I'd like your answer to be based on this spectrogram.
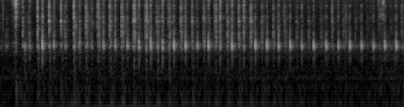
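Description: Rapid, evenly spaced keystrokes on a computer keyboard, from repeated Shift and arrow key presses, tapping in a steady rhythm close to the microphone for several seconds with no talking.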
